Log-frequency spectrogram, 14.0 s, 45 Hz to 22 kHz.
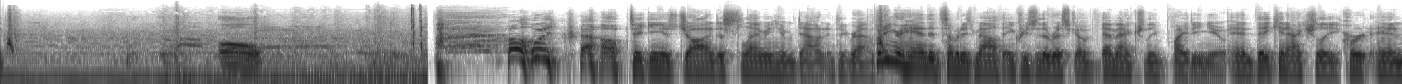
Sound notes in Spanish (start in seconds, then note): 0.3 música rock; 3.7 golpe sordo del personaje; 4.3 riendo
